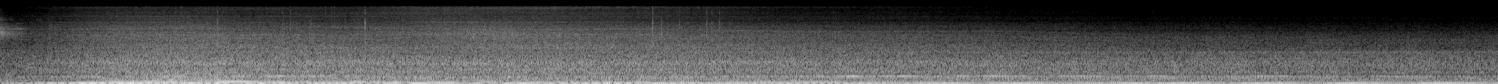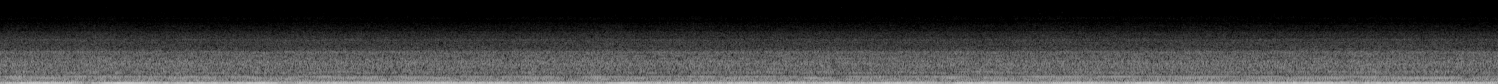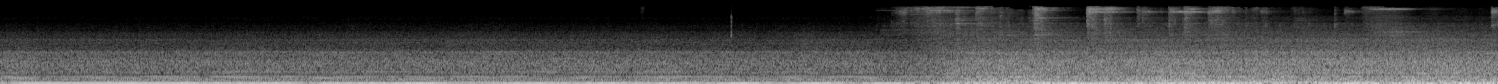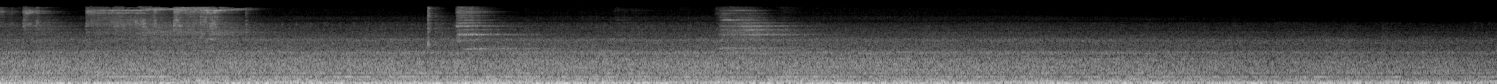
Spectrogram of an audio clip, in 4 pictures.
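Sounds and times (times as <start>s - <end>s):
train rushing on rails: 0.0s - 22.2s, 22.8s - 59.9s
train engine drone: 0.0s - 59.9s.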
